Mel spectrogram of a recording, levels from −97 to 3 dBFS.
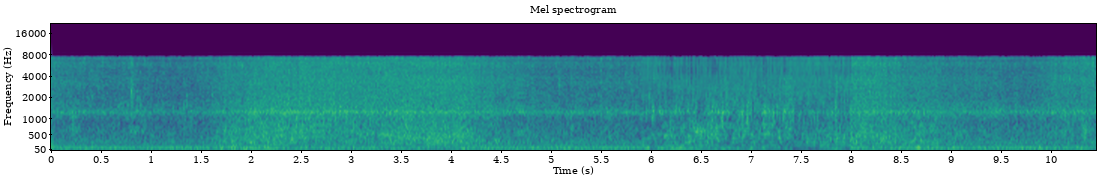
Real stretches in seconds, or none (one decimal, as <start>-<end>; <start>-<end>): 0.0-5.9; 8.0-10.5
